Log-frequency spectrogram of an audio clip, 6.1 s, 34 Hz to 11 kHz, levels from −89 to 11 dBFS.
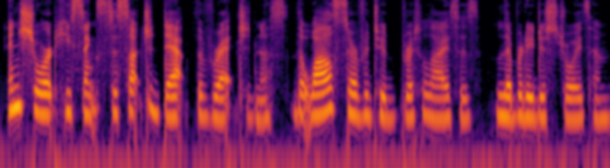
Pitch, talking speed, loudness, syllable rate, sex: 210 Hz, 165 wpm, -19 LUFS, 5.0 syllables/s, female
